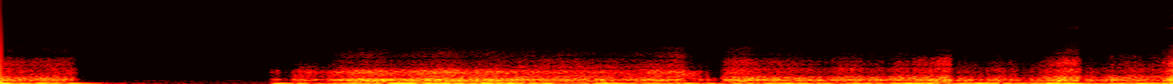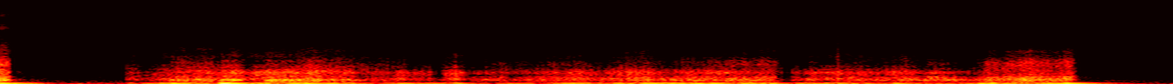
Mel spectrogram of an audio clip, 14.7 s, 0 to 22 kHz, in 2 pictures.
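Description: Long purple-painted nails scratch in light strokes across a soft, porous, fist-sized black foam windscreen covering the left microphone. The sound is a dense, muffled scratching rumble, heavy in the lows with a warm hum near 200 Hz and almost no brightness. It comes in long sustained stretches, broken by a short silence near the start and a brief dip midway.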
